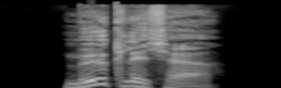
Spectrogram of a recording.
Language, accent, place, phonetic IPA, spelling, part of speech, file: German, Germany, Berlin, [ˈmøːklɪçɐ], möglicher, adjective, De-möglicher.ogg
- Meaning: inflection of möglich: 1. strong/mixed nominative masculine singular 2. strong genitive/dative feminine singular 3. strong genitive plural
